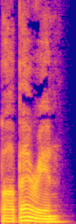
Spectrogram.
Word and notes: barbarian: British English

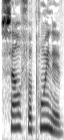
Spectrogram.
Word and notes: self-appointed: American English

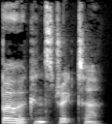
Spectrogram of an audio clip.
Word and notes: boa: British English

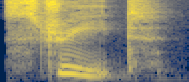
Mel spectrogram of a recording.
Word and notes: st. joseph: British English

